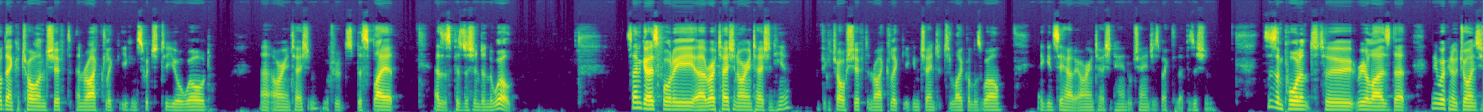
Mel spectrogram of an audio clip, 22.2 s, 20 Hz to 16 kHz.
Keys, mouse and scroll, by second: 0.6 ctrl+shift+right click, 5.0 alt+click, 8.9 e, 9.6 alt+click, 12.8 ctrl+shift+right click, 15.0 alt+click, 18.8 w, 19.5 alt+click, 20.1 ctrl+shift+right click.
